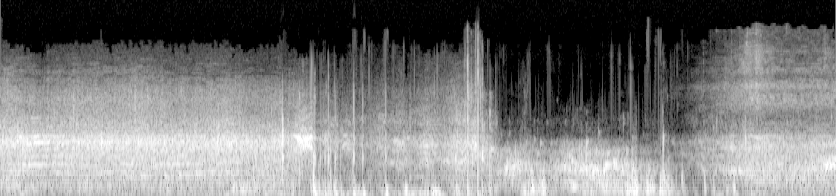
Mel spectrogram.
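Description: Indoor pool water: fountains splashing steadily, then someone jumps in with splashes about two and a half seconds in. The sound then turns muffled and bubbly for over a second as the camera goes under, and clears again as it surfaces near the end.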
